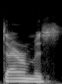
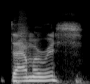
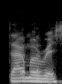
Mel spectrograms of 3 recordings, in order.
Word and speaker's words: Damaris: LaVine Richard Franklin and daramus oh I can never say her name right let me get it right I was doing that all day as well uh Damaris Damaris is it hymon who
